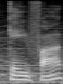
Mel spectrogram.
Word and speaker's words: Kefa: Petrus punya nama Aramnya Keifa karena Aram bahasa sehari-hari. Nah, Keiva ini pengucapan Keifa kalau dihelenisasikan kayak Shimeon jadi eh Simon dalam Inggris ya kira-kira gitu. Nah, ini kalau dihelenisasikan jadi kevas.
